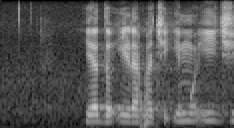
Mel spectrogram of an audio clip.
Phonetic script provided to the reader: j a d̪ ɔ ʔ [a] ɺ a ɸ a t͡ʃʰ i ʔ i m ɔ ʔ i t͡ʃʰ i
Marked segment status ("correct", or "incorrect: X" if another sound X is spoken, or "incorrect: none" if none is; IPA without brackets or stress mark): incorrect: i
